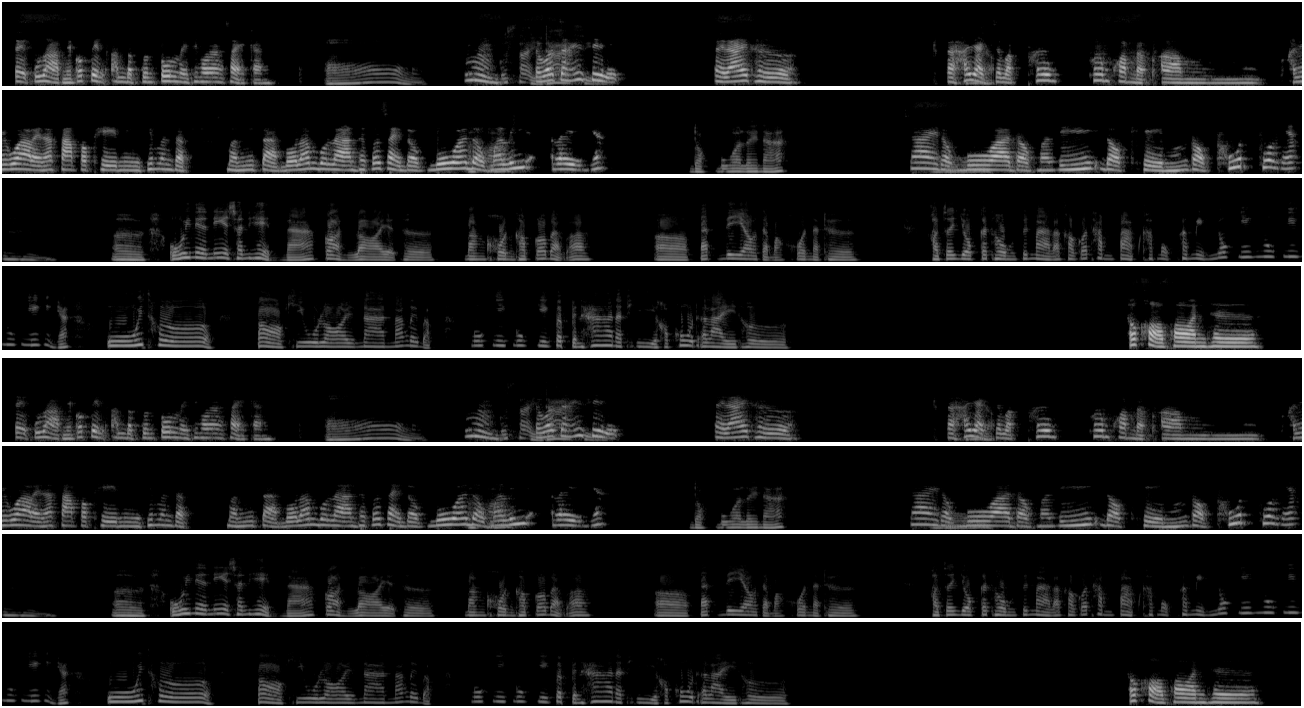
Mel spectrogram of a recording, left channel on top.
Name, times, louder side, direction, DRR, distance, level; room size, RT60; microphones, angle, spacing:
voice 1, 0.1-2.7 4.6-5.0 5.3-6.1 7.1-8.0 9.5-10.6 10.9-12.6 12.9-14.9 15.2-19.0 22.1-26.0 50.3-51.6, left 6 dB, 85° left, 0.5 m, -29 dB
voice 2, 3.2-4.2 5.0-6.0 9.6-9.9 17.7-18.1 19.9-20.9 22.3-22.9 26.0-26.5 27.1-30.3 30.6-31.9 32.5-34.6 35.0-41.3 41.6-46.9, left 3 dB, 20° left, 0.3 m, -41 dB
7.3 x 5.8 x 3.0 m
head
